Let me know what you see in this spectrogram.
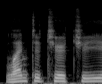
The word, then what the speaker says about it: Lenticchie: I had the Lenticchie. My boy Memphis at the OG would be sad of my pronunciation. It is Lintichie.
